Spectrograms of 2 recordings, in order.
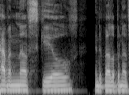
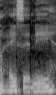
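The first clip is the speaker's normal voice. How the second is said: sinister, creepy voice; 2 semitones lower than usual. Acting out a stranger's phone call: imitating a creepy voice. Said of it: "calls you with a creepy voice".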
